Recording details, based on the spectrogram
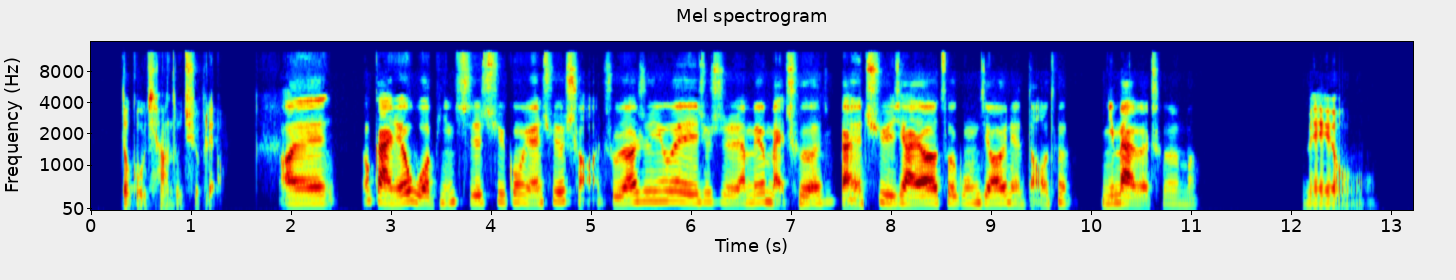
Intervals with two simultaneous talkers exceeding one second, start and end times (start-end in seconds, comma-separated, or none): none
